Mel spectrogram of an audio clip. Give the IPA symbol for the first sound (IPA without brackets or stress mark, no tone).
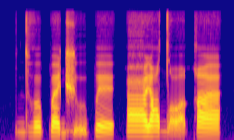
dʱ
